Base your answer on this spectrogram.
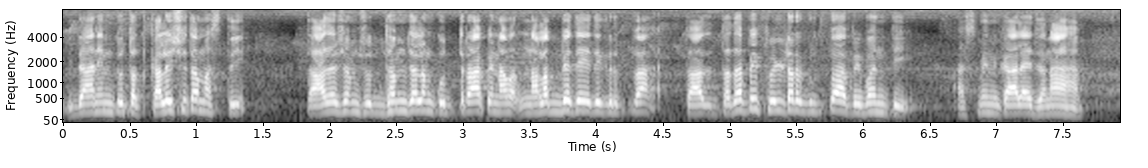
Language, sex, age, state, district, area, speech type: Sanskrit, male, 18-30, Karnataka, Chitradurga, rural, spontaneous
